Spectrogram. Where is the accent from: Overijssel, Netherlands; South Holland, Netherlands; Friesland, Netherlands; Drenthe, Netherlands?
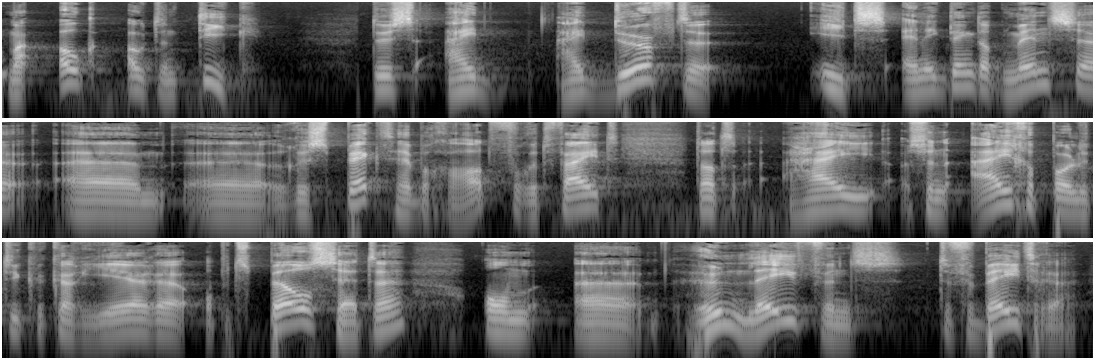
Friesland, Netherlands; Ik ben opgegroeid in Friesland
